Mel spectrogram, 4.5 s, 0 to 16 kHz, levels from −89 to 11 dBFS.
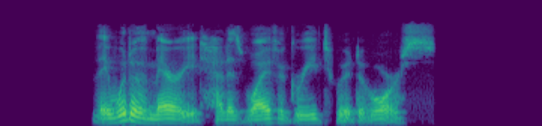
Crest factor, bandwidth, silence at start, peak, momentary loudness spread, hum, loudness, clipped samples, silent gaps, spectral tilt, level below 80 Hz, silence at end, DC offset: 18 dB; 7.8 kHz; 0.8 s; -2 dBFS; 10 LU; none; -20 LUFS; under 0.1%; none; -5.5 dB/octave; -64 dBFS; 0.9 s; under 0.1%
